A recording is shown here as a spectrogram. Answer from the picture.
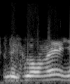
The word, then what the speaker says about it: Les Gourmets: So, how have the Les Gourmets, am I pronouncing this correctly, Les Gourmets? – It's perfect, Les Gourmets, yes, very good.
